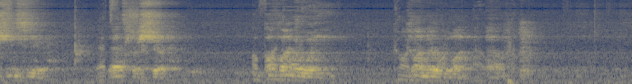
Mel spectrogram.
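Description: A man speaks calmly through a crackling radio.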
